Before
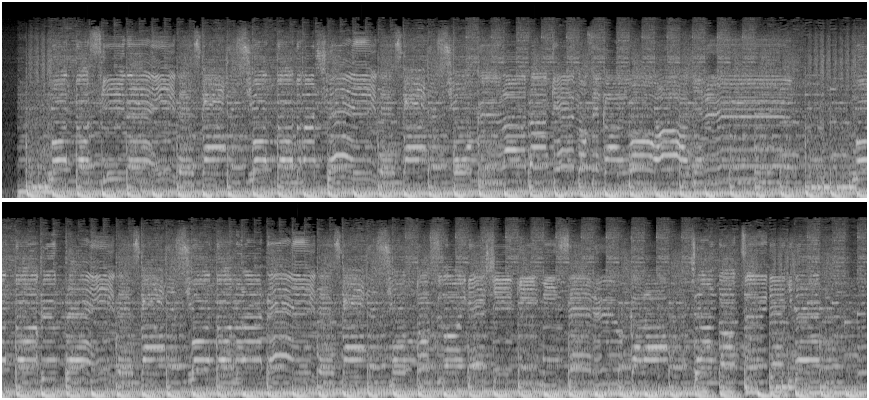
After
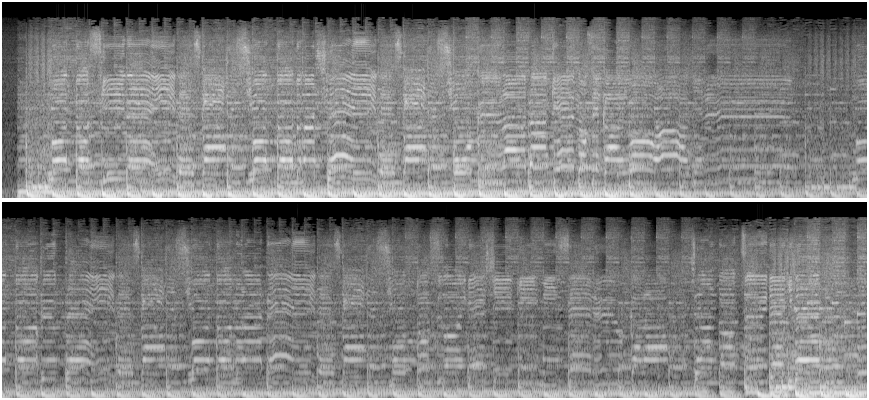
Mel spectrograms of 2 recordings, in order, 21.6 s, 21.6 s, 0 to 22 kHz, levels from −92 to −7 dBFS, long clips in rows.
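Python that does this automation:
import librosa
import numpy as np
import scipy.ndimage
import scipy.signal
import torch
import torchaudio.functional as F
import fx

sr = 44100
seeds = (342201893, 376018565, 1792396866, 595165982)

y = fx.gain(x, sr, db=fx.line((7.67, 9.5), (8.77, 1.5), (19.86, 1.5), (20.6, 9.5)))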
